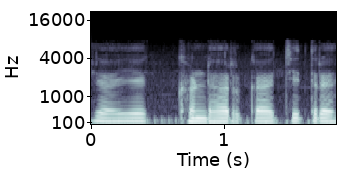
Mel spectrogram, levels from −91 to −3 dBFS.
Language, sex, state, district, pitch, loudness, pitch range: Hindi, female, Jharkhand, Garhwa, 125 Hz, -15 LUFS, 125-135 Hz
